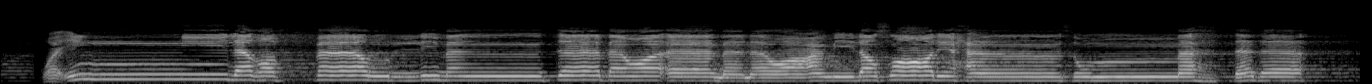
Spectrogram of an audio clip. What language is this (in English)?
Arabic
